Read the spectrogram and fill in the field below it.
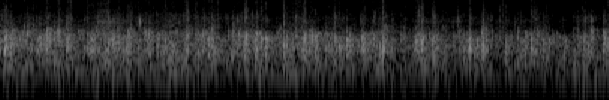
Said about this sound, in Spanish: ¿Qué le parece si denle un aplauso al Señor y vamos a orar?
